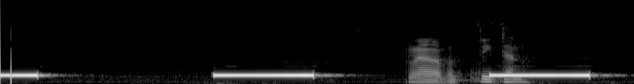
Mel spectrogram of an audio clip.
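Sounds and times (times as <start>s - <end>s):
ringback tone of an unanswered outgoing phone call: 2.2s - 3.2s, 5.3s - 6.0s
speech: 4.5s - 5.2s.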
